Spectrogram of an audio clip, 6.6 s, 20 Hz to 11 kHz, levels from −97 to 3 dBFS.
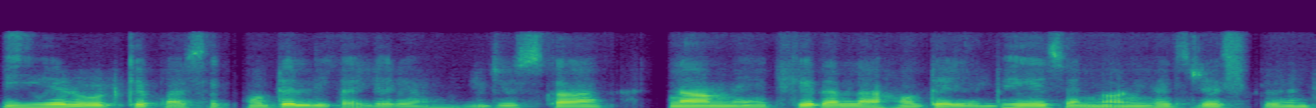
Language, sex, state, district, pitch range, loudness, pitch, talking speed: Hindi, male, Bihar, West Champaran, 100-120 Hz, -20 LUFS, 115 Hz, 190 wpm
